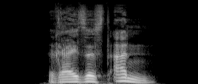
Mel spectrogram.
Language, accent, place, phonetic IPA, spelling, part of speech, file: German, Germany, Berlin, [ˌʁaɪ̯zəst ˈan], reisest an, verb, De-reisest an.ogg
- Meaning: second-person singular subjunctive I of anreisen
